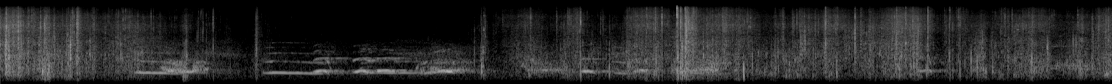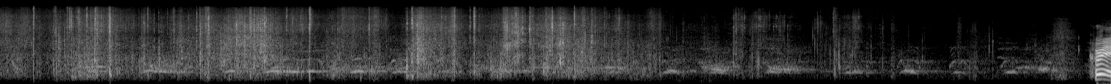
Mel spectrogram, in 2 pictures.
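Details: On an evening rabbit hunt, 3 February 2018, a beagle puppy bays on the trail with drawn-out, wavering howls amid rustling brush and shouting hunters.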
